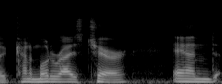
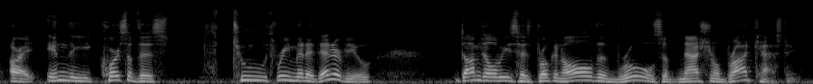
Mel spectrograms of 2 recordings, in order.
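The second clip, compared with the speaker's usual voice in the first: ordinary delivery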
